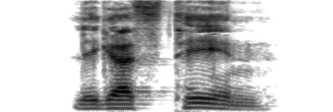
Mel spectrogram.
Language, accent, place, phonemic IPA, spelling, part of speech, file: German, Germany, Berlin, /ˌleɡasˈten/, legasthen, adjective, De-legasthen.ogg
- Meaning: dyslexic, dyslectic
